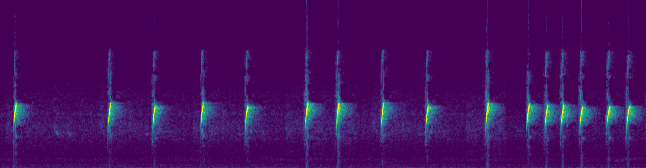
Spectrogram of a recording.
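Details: Siri-siri song for tutoring pet songbirds: thin, high, sharp chips spaced about half a second apart, speeding into a fast run near the end; a quiet background.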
